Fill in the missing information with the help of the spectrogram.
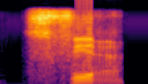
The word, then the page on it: sphere: British English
